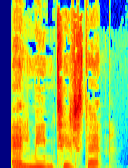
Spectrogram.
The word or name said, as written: almentilstand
